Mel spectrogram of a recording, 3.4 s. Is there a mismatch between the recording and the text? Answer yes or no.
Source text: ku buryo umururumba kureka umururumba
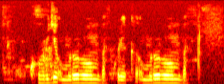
no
